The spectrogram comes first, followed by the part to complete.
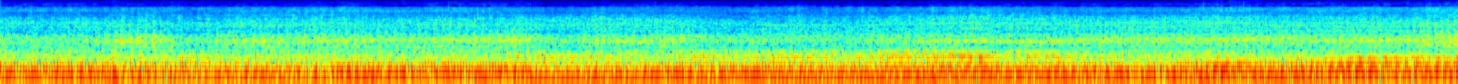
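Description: Motorcycle engine running at low, fairly steady revs while riding slowly on a dirt track. The engine pitch rises and falls briefly near the end.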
